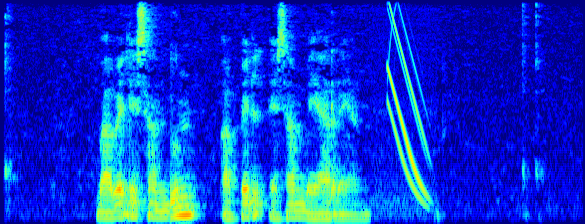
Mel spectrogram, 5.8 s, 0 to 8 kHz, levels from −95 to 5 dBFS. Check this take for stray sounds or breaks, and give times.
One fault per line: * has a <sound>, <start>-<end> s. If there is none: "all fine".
* has a chirp, 3.9-4.3 s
